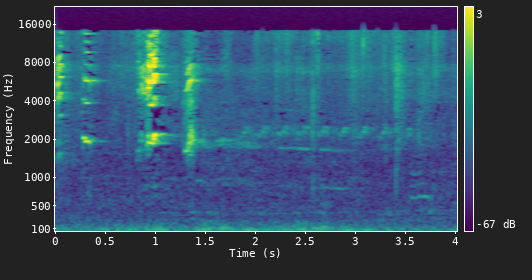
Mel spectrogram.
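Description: An animal's short, high-pitched squeaks: four quick ones in the first second and a half, the loudest about a second in, then a thin, high, drawn-out whine lasting a second or so.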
